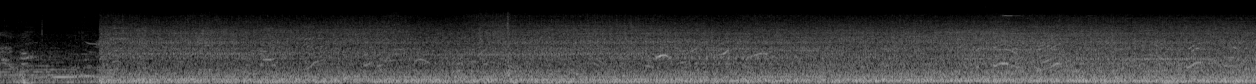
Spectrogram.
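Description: Farm tractor engine running steadily as it pulls a hay wagon, a low even hum under a wash of wind-like noise, with faint distant voices.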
